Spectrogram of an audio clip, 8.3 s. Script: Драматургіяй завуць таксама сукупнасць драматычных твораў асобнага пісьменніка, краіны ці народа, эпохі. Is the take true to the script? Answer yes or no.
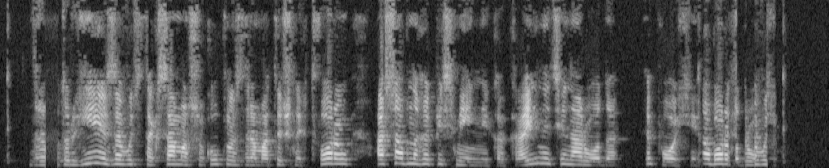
no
